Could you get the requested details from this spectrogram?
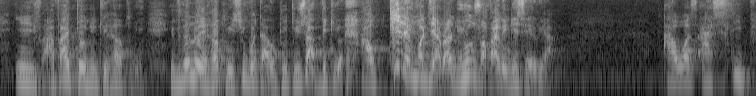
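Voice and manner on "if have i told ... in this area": ordinary delivery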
